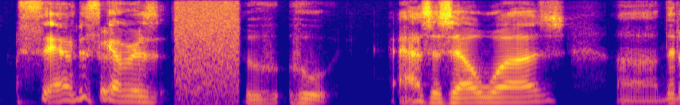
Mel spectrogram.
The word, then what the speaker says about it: Azazel: He's usually like a zazazzle. – Azazel. I think it's an Azazel.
